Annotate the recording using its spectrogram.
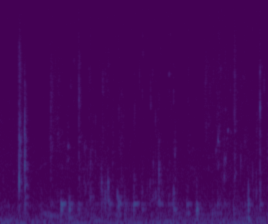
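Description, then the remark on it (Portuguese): Water is poured, a gurgling, splashing stream with small clinks and drips for a few seconds, followed by faint sipping sounds during a water break. No one speaks. “Aproveita para fazer uma pausa de água.”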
